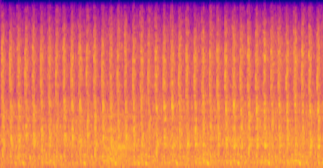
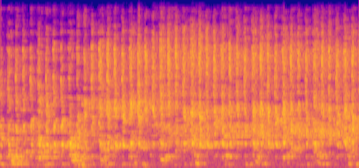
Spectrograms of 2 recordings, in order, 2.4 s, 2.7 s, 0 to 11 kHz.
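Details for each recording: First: Mitsubishi Canter PS125 diesel truck after advancing injection pump timing and adding fuel load: sharp, rapid, even clatter with a hard pounding edge at idle and the engine shaking somewhat; fine at high rpm. Diesel knock from advanced timing. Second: Mitsubishi Canter PS125 HD diesel truck after adjusting injection pump timing and fuel load: idle clatter with a knocking beat, then repeated clean rev-ups rising and falling without stumble; moderate smoke, setting sounds right.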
